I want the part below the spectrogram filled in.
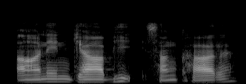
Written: anenjabhi sankhara

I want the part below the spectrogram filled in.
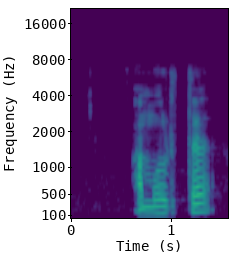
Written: amurta

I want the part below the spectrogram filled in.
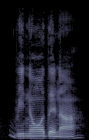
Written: vinodana

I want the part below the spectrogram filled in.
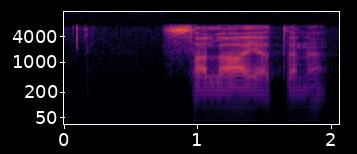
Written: salayatana

